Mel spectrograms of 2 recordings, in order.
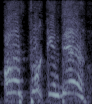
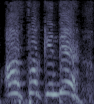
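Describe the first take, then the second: No difference in how they are said.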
